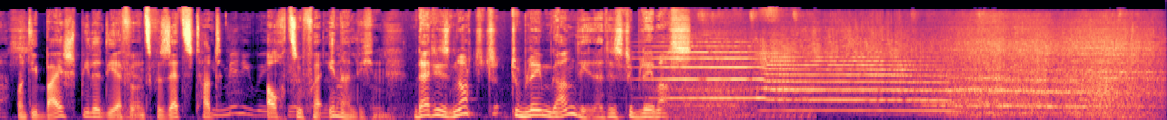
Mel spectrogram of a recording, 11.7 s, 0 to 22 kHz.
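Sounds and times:
speech: 0.1s - 7.1s
train horn at a railway station in Gujarat, western India: 6.2s - 11.6s.

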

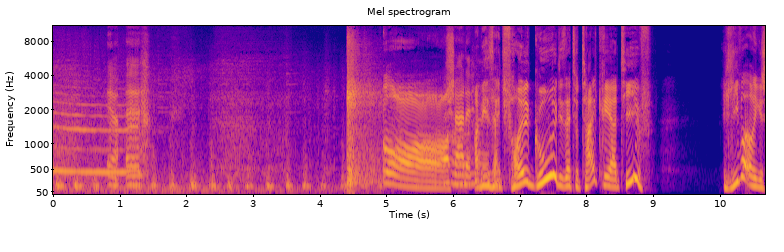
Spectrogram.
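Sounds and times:
train whistle shrieking: 0.0s - 1.8s
passing train chugging rhythmically: 0.0s - 9.1s
speech: 0.8s - 1.9s, 5.0s - 9.0s, 10.0s - 10.6s.

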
